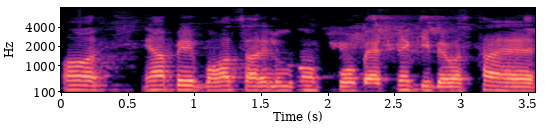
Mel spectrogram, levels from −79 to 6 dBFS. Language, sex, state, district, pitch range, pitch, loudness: Hindi, male, Bihar, Saran, 140-160 Hz, 150 Hz, -14 LUFS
